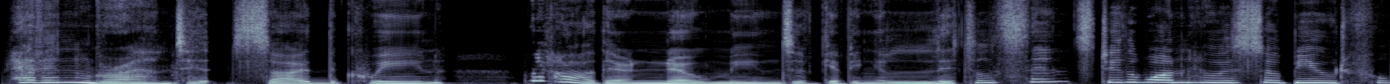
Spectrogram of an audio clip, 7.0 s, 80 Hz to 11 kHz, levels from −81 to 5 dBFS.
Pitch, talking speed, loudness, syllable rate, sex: 235 Hz, 200 wpm, -16 LUFS, 5.2 syllables/s, female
